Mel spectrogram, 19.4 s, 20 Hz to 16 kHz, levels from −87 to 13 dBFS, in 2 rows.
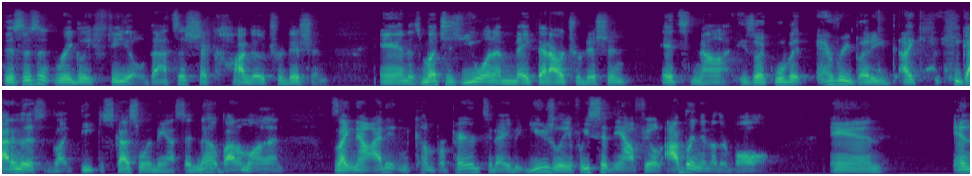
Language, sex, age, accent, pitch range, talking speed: English, male, 30-49, American, 95-145 Hz, 195 wpm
